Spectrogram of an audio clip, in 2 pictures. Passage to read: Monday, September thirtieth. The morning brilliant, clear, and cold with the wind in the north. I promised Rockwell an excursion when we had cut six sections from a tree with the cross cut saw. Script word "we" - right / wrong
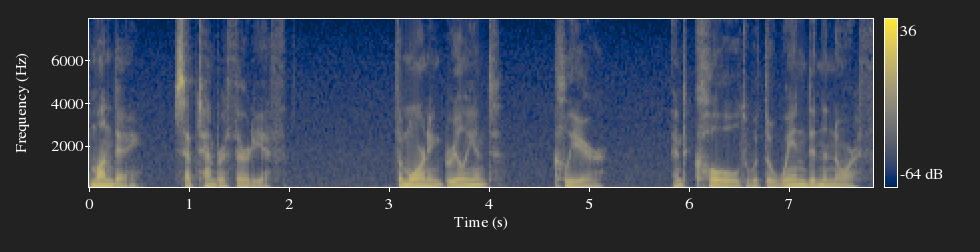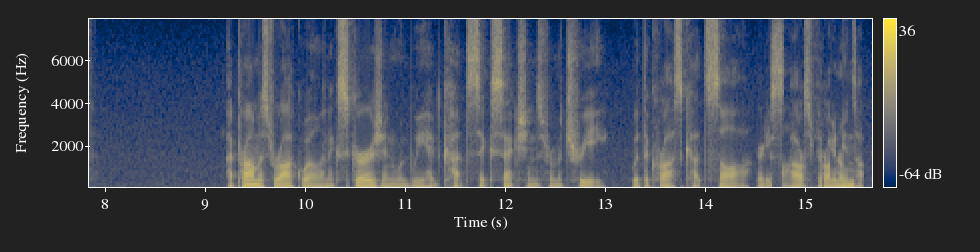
right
